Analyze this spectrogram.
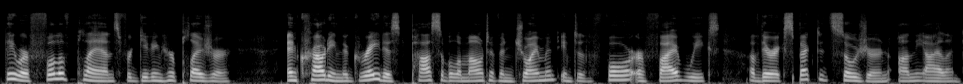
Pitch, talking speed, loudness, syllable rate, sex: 170 Hz, 185 wpm, -21 LUFS, 5.3 syllables/s, female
